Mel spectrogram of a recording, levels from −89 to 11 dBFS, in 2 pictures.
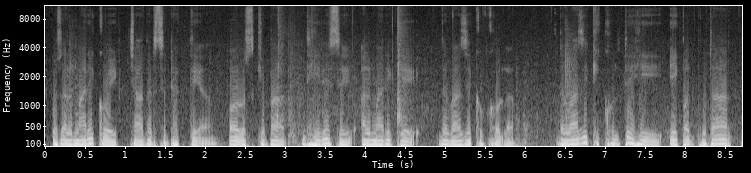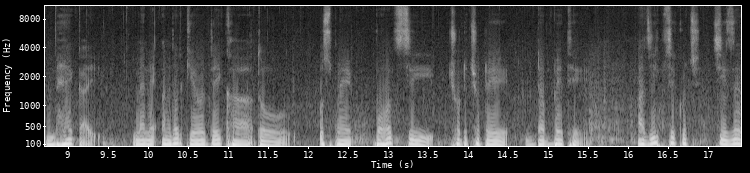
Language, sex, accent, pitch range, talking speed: Hindi, male, native, 90-105 Hz, 150 wpm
